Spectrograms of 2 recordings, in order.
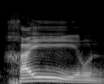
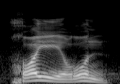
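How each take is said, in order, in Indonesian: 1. Bunyi kh itu tipis dan ringan. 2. Bunyi kh itu tebal dan berat.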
